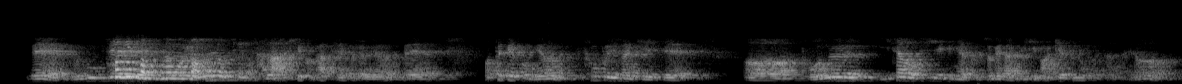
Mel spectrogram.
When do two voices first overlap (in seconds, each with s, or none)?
1.1 s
